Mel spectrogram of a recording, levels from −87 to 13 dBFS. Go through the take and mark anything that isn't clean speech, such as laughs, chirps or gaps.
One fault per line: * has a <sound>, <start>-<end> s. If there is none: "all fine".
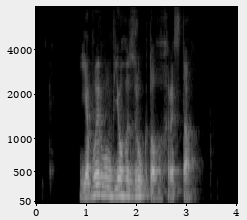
all fine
